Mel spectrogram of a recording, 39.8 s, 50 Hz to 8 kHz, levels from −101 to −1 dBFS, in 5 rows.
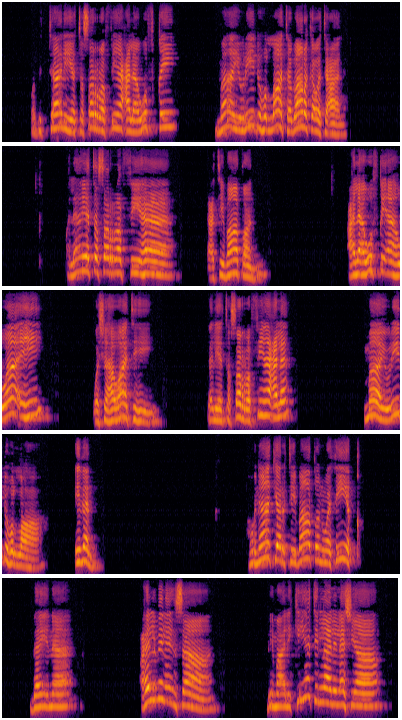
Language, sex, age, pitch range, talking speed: Arabic, male, 50-69, 210-260 Hz, 55 wpm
